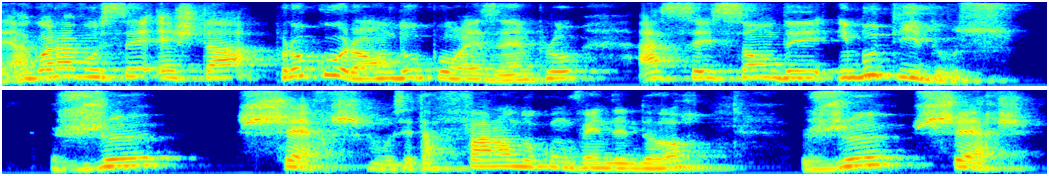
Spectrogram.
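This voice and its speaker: A man teaching a language lesson, saying phrases slowly and repeating them for pronunciation. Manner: slow, drawn-out pronunciation drills with lively pitch. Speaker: French teacher. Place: room in France. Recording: echoey room.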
